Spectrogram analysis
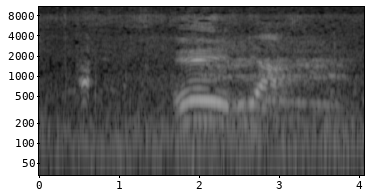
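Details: Nine-month pregnant Jafarabadi buffalo, a milking breed on a dairy farm in India, utters a drawn-out moo that rises and then slowly falls over nearly two seconds, after a faint short grunt.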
